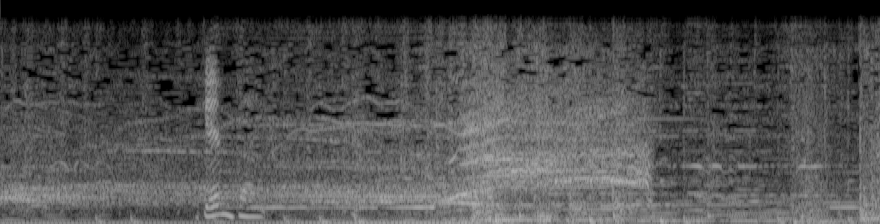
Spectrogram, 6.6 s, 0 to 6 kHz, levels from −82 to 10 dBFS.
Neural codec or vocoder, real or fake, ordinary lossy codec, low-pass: none; real; none; 5.4 kHz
